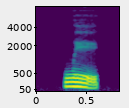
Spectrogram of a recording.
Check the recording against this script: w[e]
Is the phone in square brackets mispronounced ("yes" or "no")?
no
